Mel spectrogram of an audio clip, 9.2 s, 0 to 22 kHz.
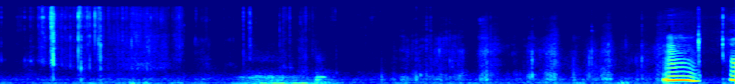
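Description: A handmade nougat cracker from Mengxiang 82 crunches as a bite is taken at close range, followed by quieter crinkling and chewing. A person speaks briefly before and after.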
